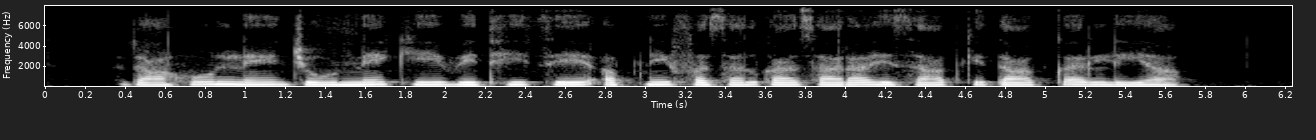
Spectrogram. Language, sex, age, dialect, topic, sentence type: Hindi, female, 51-55, Garhwali, agriculture, statement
